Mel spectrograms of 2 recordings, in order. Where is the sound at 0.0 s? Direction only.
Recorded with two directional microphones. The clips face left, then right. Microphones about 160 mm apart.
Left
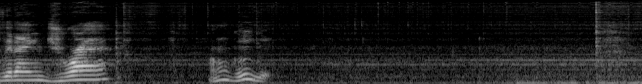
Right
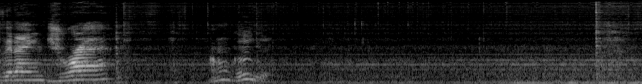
40° left (ahead or behind).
